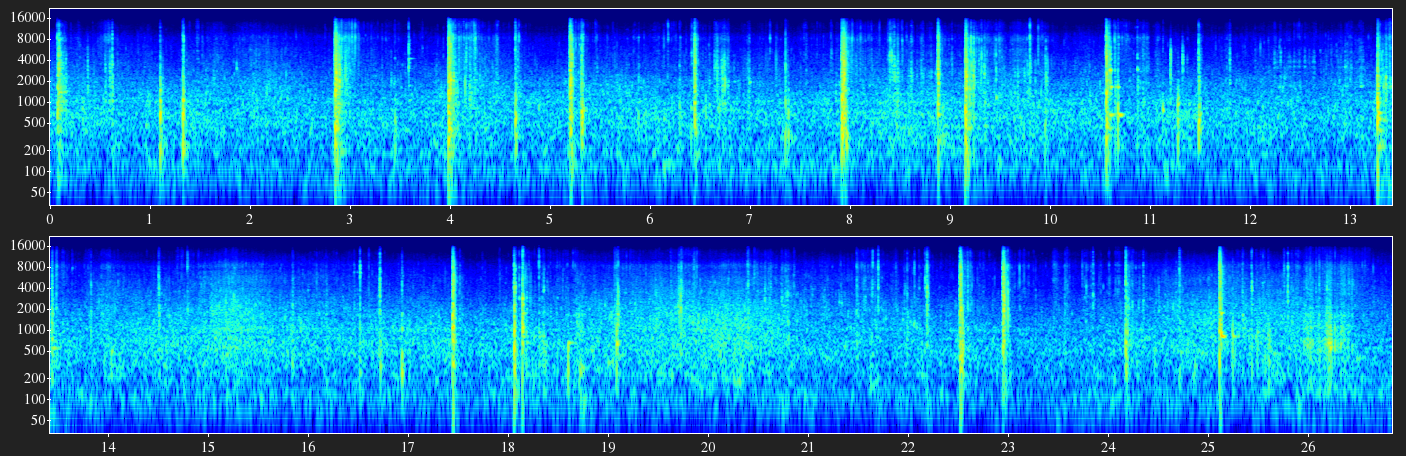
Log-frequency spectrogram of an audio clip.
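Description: An axe chops and knocks sharply against a wooden stick.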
